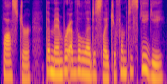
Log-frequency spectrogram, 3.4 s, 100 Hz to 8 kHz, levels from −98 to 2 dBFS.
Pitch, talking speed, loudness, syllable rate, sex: 170 Hz, 145 wpm, -21 LUFS, 5.4 syllables/s, female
